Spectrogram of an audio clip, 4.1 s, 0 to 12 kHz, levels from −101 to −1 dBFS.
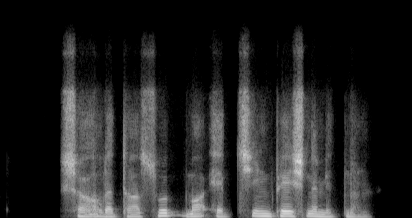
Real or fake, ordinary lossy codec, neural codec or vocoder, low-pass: fake; Opus, 32 kbps; codec, 16 kHz, 0.7 kbps, FocalCodec; 7.2 kHz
